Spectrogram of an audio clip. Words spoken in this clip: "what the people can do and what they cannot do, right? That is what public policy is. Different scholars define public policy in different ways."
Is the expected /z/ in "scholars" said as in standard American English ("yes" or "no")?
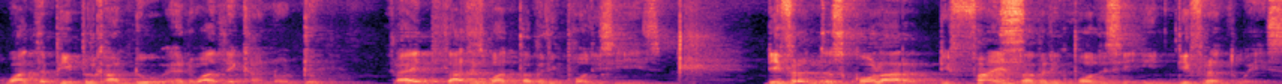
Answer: no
